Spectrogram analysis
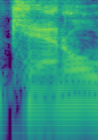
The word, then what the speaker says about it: Cannell: youtube channel and uh my name is sean cannell rhymes with youtube channel and s-e-a-n-c-a-n-n-e-l-l i'm everywhere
